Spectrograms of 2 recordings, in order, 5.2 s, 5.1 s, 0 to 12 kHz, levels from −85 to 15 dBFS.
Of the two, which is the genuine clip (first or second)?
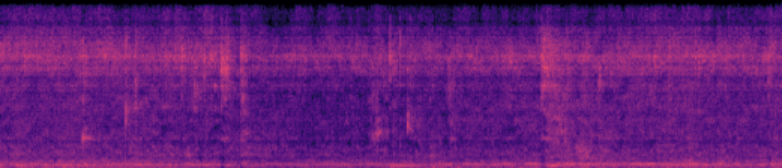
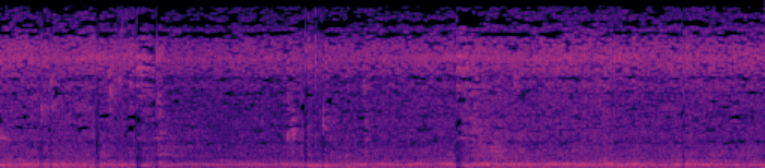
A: second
